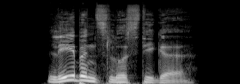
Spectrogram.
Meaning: inflection of lebenslustig: 1. strong/mixed nominative/accusative feminine singular 2. strong nominative/accusative plural 3. weak nominative all-gender singular
- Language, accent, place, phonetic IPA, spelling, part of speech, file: German, Germany, Berlin, [ˈleːbn̩sˌlʊstɪɡə], lebenslustige, adjective, De-lebenslustige.ogg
